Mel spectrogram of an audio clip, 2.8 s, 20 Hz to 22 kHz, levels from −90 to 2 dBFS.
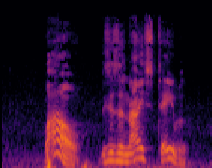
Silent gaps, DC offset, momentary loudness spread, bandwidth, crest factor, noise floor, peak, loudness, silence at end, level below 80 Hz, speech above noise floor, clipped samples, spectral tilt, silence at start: none; under 0.1%; 12 LU; 16 kHz; 18 dB; -60 dBFS; -14 dBFS; -31 LUFS; 0.3 s; -48 dBFS; 29 dB; under 0.1%; -5 dB/octave; 0.6 s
